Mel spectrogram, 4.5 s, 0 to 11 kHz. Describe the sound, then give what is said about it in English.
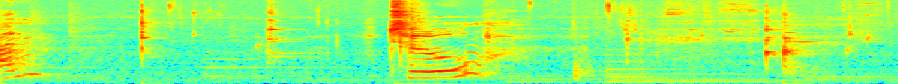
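A tablespoon clinks and scrapes against a bowl while about three tablespoons of liquid blintzel batter are scooped, a few light taps spread across the moment, moderately loud, with a brief smear of voice partway through. “And I use about 3 tablespoons.”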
